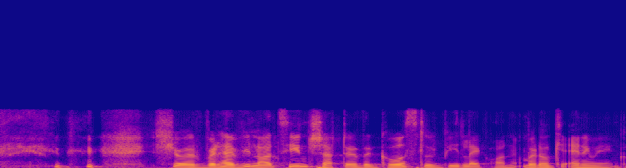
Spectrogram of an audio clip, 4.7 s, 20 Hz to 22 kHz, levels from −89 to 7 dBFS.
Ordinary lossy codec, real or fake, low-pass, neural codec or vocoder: none; fake; none; codec, 16 kHz, 4 kbps, X-Codec, HuBERT features, trained on LibriSpeech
